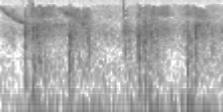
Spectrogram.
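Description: Footsteps going down outdoor concrete steps, a few faint taps about two a second.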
